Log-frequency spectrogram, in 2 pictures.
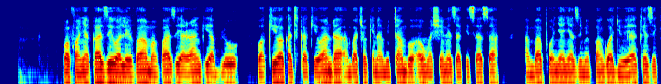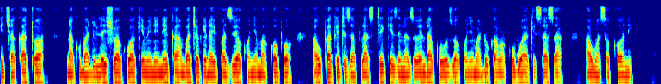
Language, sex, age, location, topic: Swahili, male, 25-35, Dar es Salaam, agriculture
